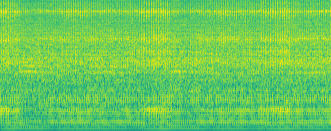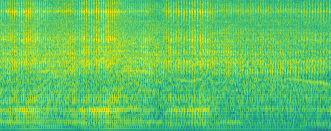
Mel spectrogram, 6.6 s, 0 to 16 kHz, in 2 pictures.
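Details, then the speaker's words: Kipor KGE 1000Ti 1000 W inverter generator, about 10 years old, with a replacement carburetor: after a hard start of about 15 pulls, with the eco throttle off, the note keeps hunting up and down instead of holding steady. Lean-running surge. "This time it didn't stall, but it was running lean. It was surging."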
